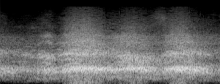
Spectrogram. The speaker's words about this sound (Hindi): लब्बैक या हुसैन और शहादत सआदत के नारों की गूंज में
